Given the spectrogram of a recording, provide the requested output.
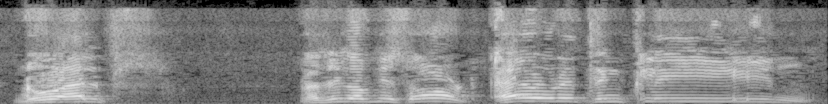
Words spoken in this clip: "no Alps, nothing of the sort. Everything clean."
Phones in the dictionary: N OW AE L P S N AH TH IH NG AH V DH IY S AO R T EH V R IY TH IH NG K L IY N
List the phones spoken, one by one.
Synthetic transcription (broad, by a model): N OW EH L P S N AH T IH NG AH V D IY S AO R T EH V R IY T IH NG K L IY N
